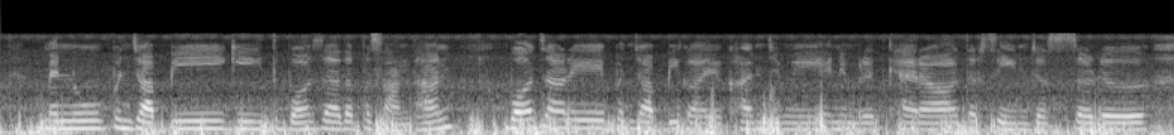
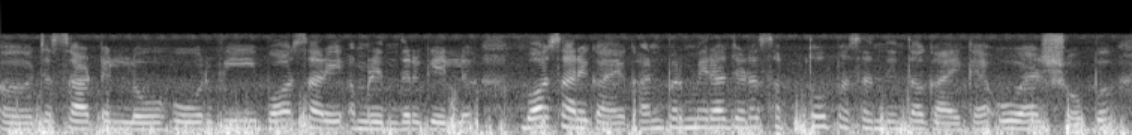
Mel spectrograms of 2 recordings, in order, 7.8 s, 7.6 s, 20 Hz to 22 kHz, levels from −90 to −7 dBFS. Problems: background sounds at intervals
